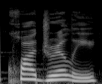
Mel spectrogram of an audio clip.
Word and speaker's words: quadrille: They were mildly successful and had 3 albums, Meet the Simon Sisters, Cuddlebug, and the Simon Sisters sing the Lobster Quadrille and other songs for children. – What? What does lobster quadrille? – I don't know. I probably pronounced it wrong. It was Q-U-A-D-R-I-L-L-E. – Eh, close enough.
